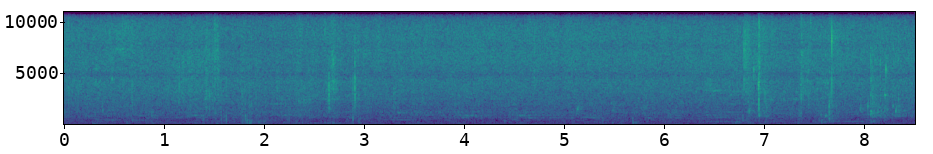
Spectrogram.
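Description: Quiet steady hiss with a few soft clicks and rustles, as rope netting over a pond is pulled aside.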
